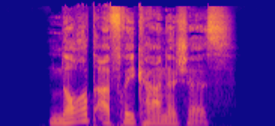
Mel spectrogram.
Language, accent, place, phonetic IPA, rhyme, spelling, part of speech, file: German, Germany, Berlin, [ˌnɔʁtʔafʁiˈkaːnɪʃəs], -aːnɪʃəs, nordafrikanisches, adjective, De-nordafrikanisches.ogg
- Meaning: strong/mixed nominative/accusative neuter singular of nordafrikanisch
